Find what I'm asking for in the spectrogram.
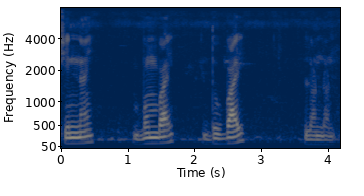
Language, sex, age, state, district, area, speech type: Santali, male, 45-60, West Bengal, Birbhum, rural, spontaneous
